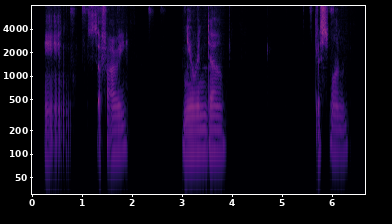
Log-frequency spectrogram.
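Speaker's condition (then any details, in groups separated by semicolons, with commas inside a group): No condition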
